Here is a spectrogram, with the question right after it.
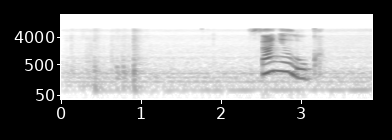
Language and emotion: Russian, neutral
